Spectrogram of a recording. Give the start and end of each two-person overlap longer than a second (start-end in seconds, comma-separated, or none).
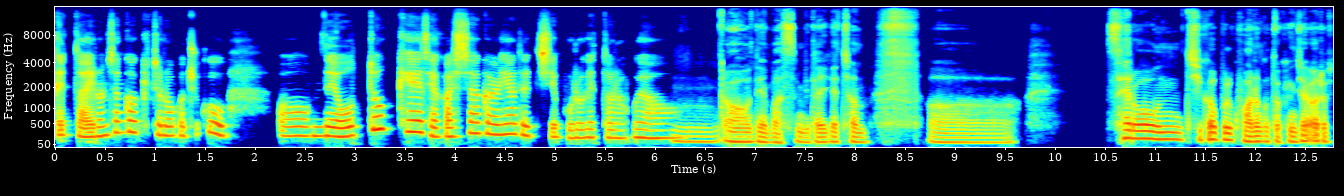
none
